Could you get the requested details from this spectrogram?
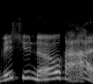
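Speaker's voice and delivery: high, sassy, know-it-all tone. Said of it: "I'm like".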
